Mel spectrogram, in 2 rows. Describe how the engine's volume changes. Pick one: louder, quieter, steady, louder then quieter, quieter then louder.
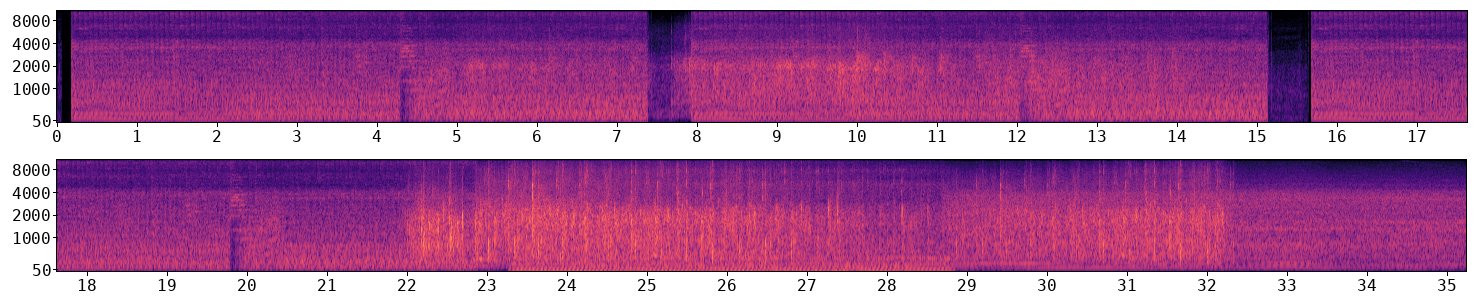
steady.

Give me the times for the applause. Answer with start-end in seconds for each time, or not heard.
4.9-14.3, 21.9-32.4.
